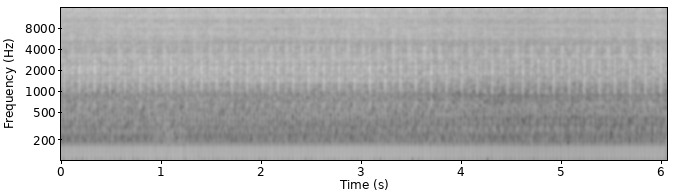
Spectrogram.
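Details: 2014 Mercedes with OM651 biturbo diesel, 300k mileage, at idle: a sharp, regular tap about twice a second, like someone hammering, the same cold or hot; it sounds harmless, but the source is unknown.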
